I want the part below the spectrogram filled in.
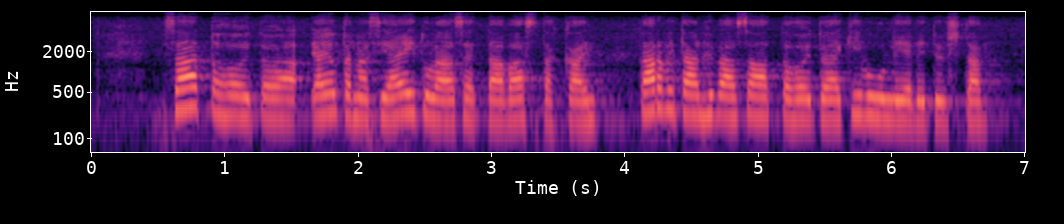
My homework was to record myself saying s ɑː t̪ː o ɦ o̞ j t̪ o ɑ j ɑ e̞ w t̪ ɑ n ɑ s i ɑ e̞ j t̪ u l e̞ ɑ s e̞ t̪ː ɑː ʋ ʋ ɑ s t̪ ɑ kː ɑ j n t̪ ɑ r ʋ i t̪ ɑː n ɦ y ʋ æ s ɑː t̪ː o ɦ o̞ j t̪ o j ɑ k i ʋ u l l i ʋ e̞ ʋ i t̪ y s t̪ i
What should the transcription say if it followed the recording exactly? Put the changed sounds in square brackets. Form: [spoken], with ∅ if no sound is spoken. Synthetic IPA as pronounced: s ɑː t̪ː o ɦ o̞ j t̪ o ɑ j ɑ e̞ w t̪ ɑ n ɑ s i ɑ e̞ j t̪ u l e̞ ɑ s e̞ t̪ː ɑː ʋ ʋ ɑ s t̪ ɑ kː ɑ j n t̪ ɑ r ʋ i t̪ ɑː n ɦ y ʋ æ s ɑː t̪ː o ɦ o̞ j t̪ o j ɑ k i ʋ u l l i [∅] e̞ ʋ i t̪ y s t̪ [æ]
